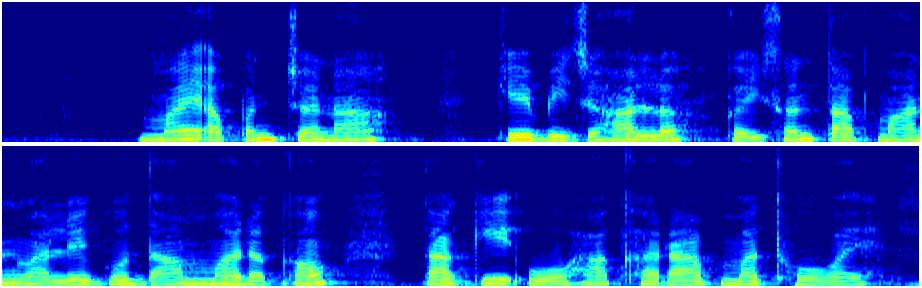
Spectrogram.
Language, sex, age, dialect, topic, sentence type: Chhattisgarhi, female, 25-30, Central, agriculture, question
